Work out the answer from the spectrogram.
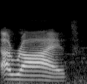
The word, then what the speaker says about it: arrive: for us okay AR were this is actually arrive okay arrive were good good and let's move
